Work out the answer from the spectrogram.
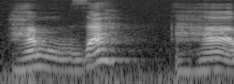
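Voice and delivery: low, grave demonstration of Arabic letters; deep solemn voice. Shown as a demonstration. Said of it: "গম্ভীর আওয়াজে".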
